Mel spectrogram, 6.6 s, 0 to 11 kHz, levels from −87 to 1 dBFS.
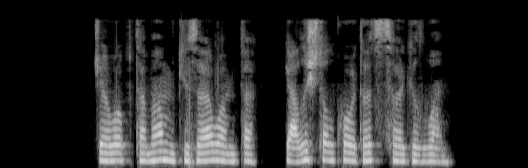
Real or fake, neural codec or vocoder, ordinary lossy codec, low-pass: real; none; AAC, 32 kbps; 7.2 kHz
